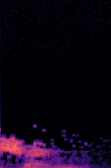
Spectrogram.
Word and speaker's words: Shem: And if you've ever read very many theologians, they call this lineage of Shem, and in Hebrew is kind of pronounced Shem.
